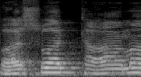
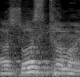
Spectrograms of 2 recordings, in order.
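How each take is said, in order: First: No extra s sound appears mid-word. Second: An extra s sound is added mid-word. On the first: The speaker calls it right. "અશ્વત્થામા એમાં સ ક્યાં આવતો જ નથી વચ્ચે" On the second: The speaker calls it wrong. "વધારાનો તમે સ બોલો છો"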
